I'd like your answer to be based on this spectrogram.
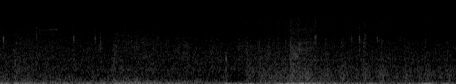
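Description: Rapid gunfire from a Counter-Strike match on the Mirage map, a dense, steady burst of shots and clatter filling the whole stretch at a distance, with no voices.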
